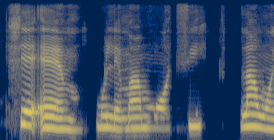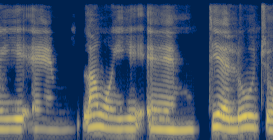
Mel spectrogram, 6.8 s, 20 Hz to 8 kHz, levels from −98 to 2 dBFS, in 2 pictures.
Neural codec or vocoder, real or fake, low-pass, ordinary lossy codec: none; real; 7.2 kHz; none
